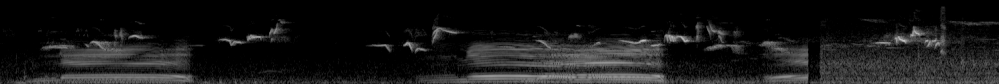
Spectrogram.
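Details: Cow mooing twice in long, harmonic-rich calls, the second wavering in pitch, with a short third call and busy bird chirping around and between them.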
